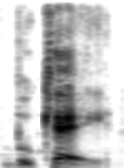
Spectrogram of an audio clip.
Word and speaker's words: Bucket: Insisting her surname be pronounced bouquet, she tirelessly hosts candlelight suppers and attempts to impress vicers, ladies of the manor, and anyone she considers important.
